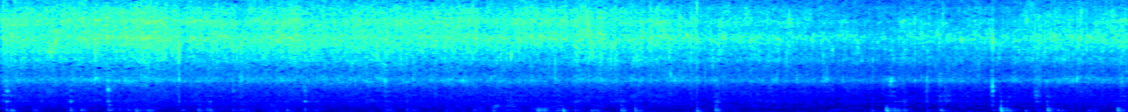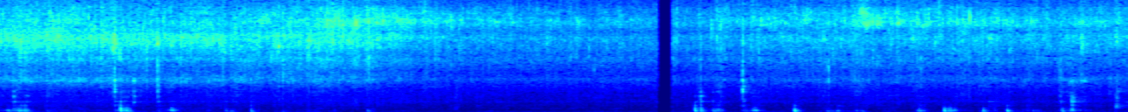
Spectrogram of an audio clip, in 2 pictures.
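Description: Garlic, ginger and whole spices sizzling steadily in hot butter in a pot, with a wooden spatula stirring and knocking against the pot in irregular strokes, more often in the second half.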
